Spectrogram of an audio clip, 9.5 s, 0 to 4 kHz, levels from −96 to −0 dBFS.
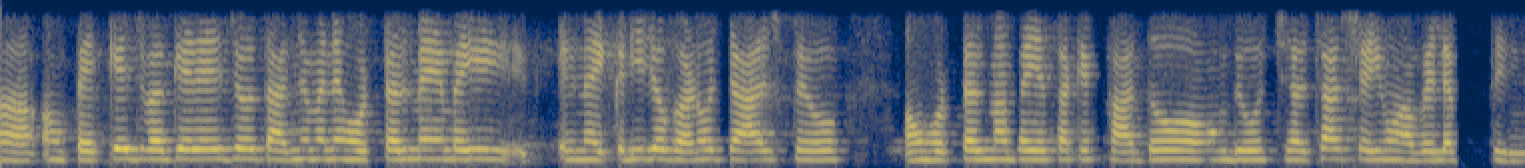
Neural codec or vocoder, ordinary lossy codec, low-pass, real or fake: none; none; 3.6 kHz; real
